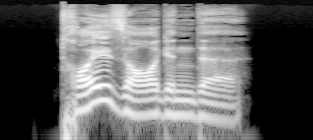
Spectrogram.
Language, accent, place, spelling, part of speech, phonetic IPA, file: German, Germany, Berlin, treusorgende, adjective, [ˈtʁɔɪ̯ˌzɔʁɡn̩də], De-treusorgende.ogg
- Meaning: inflection of treusorgend: 1. strong/mixed nominative/accusative feminine singular 2. strong nominative/accusative plural 3. weak nominative all-gender singular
